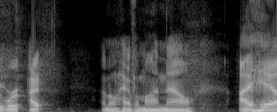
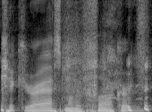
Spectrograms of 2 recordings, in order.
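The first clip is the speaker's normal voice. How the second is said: put-on muttering under the breath. Retelling a tough line said later out of earshot: imitating muttering under breath. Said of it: "I said this under my breath".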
